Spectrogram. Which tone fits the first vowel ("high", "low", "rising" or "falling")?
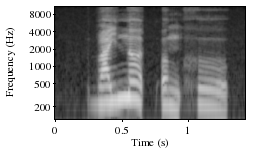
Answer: rising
